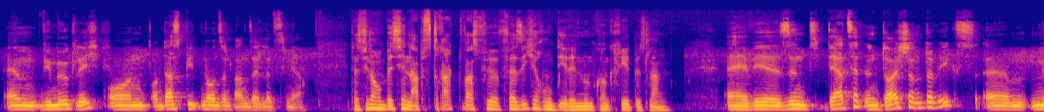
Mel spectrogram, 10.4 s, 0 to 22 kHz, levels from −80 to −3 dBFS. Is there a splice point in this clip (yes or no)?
yes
